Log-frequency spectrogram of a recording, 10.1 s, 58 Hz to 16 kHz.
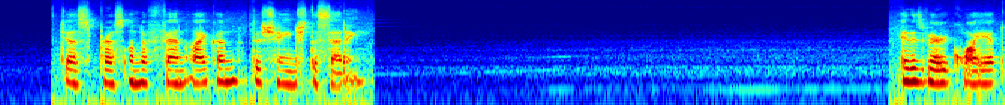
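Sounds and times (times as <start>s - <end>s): air purifier fan hum: 0.6s - 10.0s.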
